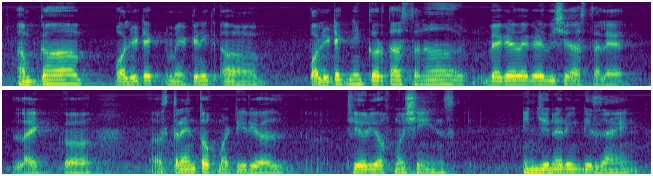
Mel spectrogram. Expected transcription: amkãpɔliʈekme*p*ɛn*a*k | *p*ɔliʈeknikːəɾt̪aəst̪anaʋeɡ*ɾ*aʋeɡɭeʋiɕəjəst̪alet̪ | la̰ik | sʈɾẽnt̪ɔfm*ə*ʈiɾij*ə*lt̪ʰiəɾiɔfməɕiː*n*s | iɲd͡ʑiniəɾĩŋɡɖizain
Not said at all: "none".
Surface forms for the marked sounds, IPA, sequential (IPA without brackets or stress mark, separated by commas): k, i, p, ɭ, ə, ə, n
